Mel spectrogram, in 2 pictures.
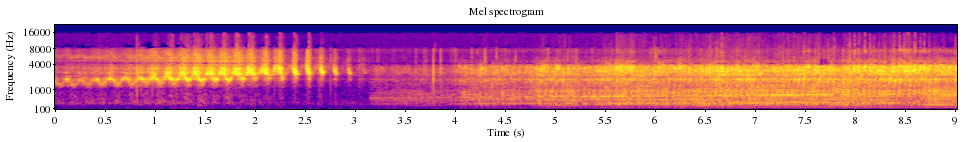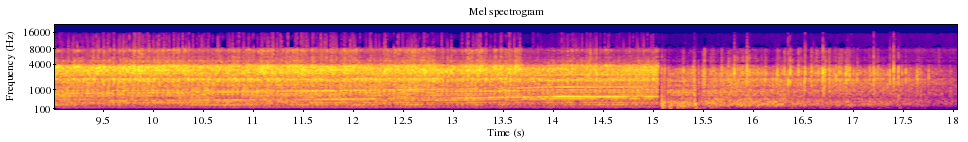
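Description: Comic sound effects from the recording: a fast-pulsing whirr that rises for about three seconds as the boomerang is thrown, then a long, loud engine-like roar with slowly rising whining tones over a steady hum, which cuts off suddenly about fifteen seconds in and fades away.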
